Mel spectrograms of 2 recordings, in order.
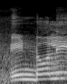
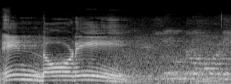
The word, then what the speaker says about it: इंडोनी: इंडोली नहीं, इंडोनी।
